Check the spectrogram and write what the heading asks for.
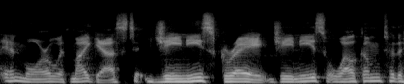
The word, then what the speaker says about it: Janiece: So you said Janiece, don't try. Which I have a hard time getting Janiece out of that But so it's Janiece.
